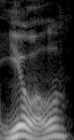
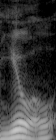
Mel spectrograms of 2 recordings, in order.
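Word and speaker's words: Whewell: of Victorian England William Ewell and anybody who wants to know how you can get a pronunciation Yule out of w-h-e-w-e-l-l must look into remote Celtic sources William Ewell and Alfred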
